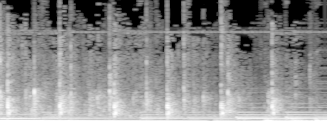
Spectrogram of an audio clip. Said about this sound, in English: For the rest of us, friends, maybe we can give these guys a round of applause who have given their lives to the Lord.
